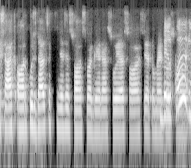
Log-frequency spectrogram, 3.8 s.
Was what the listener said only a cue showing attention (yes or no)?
no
